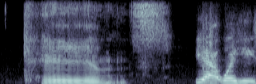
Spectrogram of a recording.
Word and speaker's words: Cairns: coming out with the cairns karen's no it's ir what would it be carrion's it's okay air with a c and an n cans yeah what he said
